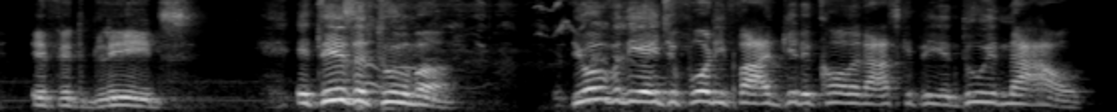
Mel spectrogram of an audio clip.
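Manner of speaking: public service announcement voice. Giving a health announcement as Arnold Schwarzenegger. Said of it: "one P S A from Arnold Schwarzenegger".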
